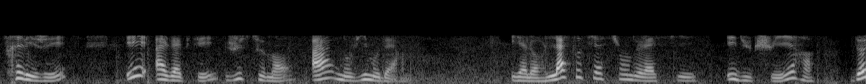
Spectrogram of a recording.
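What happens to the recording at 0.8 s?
From 0.79 to 0.87 s, just before "et adaptés justement à", the room background becomes a flat, featureless hiss about 5 dB quieter, likely comfort noise in place of the background inserted during a transmission pause; a spectrogram shows a smooth, uniform band.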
